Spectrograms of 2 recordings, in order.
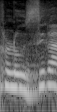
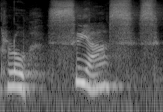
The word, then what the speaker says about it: close: 발음이 close가 아니라 그땐 close야.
